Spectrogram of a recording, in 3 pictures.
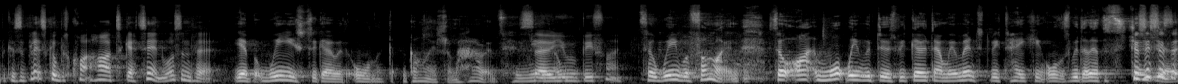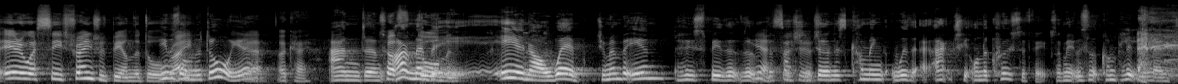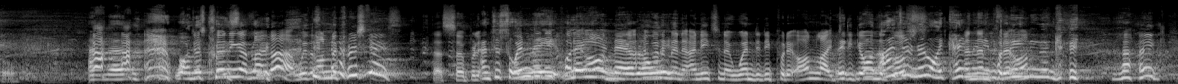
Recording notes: In front of a live audience at the Shaw Theatre, London. Thanks to Penguin Random House for producing this live event, the staff at the Shaw Theatre.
